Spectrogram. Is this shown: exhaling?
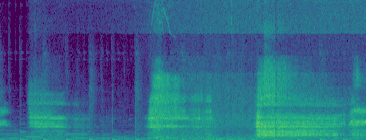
yes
